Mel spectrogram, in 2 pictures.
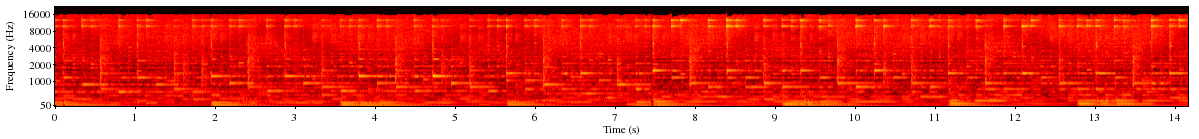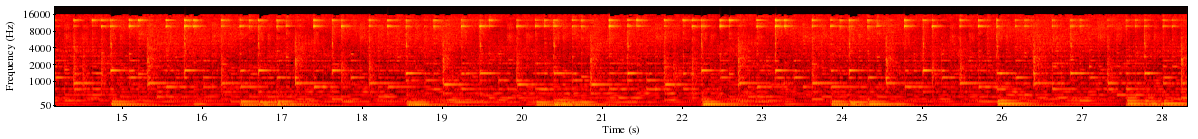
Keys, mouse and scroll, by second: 1.6 shift+z, 2.6 shift+z, 3.0 scroll down 1, 4.2 click, 5.9 scroll down 1, 7.4 scroll up 1, 8.6 click, 9.6 s, 10.9 click, 11.5-12.7 typing, 14.7 click, 15.2 z, 16.3 shift+z, 16.6 scroll down 1, 17.6 click, 24.2 click, 26.8 click, 26.9 shift+z.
